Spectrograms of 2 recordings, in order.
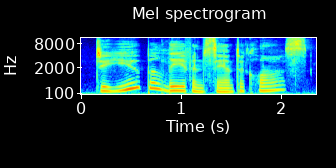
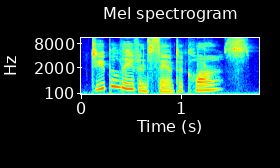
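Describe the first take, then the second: First: The question is said slowly, with some stress. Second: The question is said quickly, as in conversation. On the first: "slower, it might sound a little different" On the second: "If I go fast, um, in everyday conversation"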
